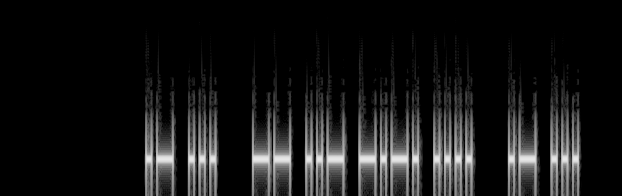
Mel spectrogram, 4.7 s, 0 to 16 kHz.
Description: Morse code, heard as a keyed tone, about 30 wpm, 700 Hz. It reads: AS MUCH AS
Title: Sets of 3 Words 30wpm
